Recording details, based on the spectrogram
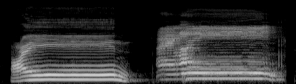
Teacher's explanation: اس کو حلق میں سے سختی کے ساتھ نکالنا ہے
